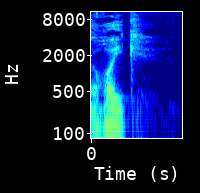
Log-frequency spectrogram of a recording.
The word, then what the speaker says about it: Hawick: But people in Hoik pronounce it Hoik.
